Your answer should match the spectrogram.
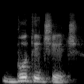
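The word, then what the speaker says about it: Buttigieg: exactly it's it's um people who don't speak maltese they make it actually harder than it is so it's booty booty it's like boom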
